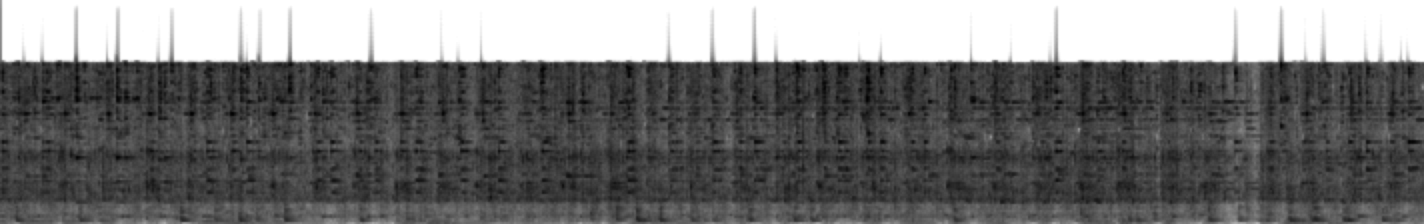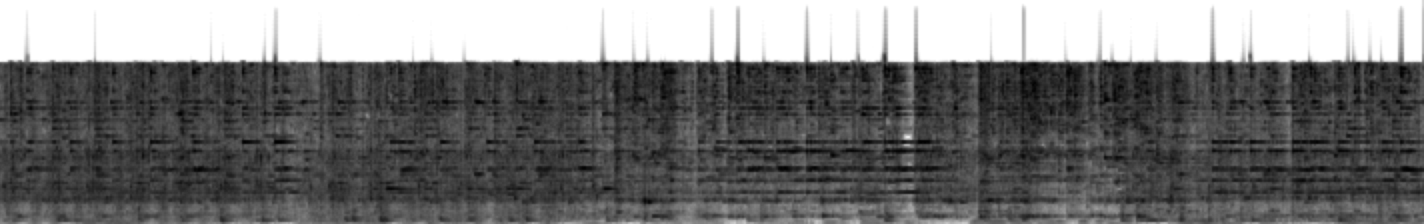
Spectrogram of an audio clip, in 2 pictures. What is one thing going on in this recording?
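A man shakes rattles in a quick, steady rhythm.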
